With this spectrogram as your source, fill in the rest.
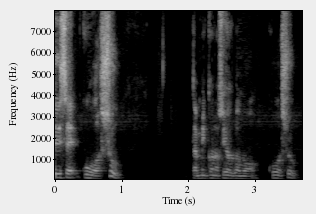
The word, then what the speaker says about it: Guoshu: Seguimos, entonces dice Kuoshu, también conocido como Kuoshu, como con K, ¿ya? La G se pronuncia como K en chino, ¿ya?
